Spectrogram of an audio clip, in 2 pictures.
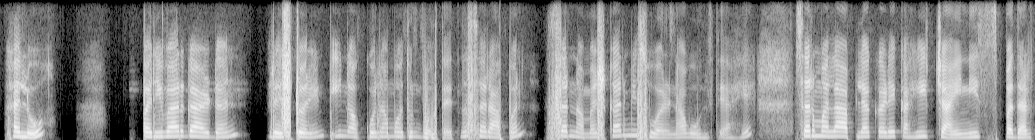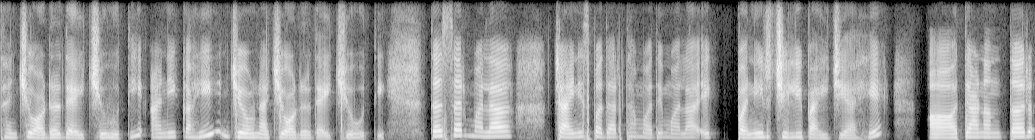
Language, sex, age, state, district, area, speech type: Marathi, female, 30-45, Maharashtra, Akola, urban, spontaneous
